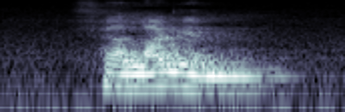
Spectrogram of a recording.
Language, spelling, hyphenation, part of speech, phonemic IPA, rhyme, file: German, verlangen, ver‧lan‧gen, verb, /fɛʁˈlaŋən/, -aŋən, De-verlangen.ogg
- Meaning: to ask for, demand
